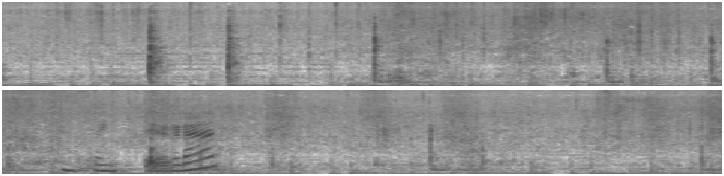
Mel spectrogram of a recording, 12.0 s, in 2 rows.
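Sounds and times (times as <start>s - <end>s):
vegetables sizzling in oil: 0.0s - 12.0s
wooden spoon stirring: 3.1s - 12.0s.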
